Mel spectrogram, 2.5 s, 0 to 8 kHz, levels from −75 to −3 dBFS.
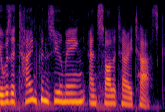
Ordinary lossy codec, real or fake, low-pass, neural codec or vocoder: Opus, 24 kbps; real; 7.2 kHz; none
